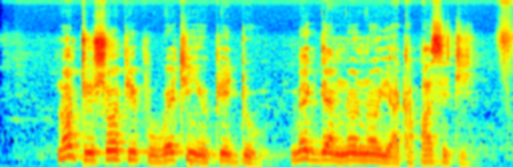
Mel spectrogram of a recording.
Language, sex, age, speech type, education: Nigerian Pidgin, male, 46-60, read, tertiary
